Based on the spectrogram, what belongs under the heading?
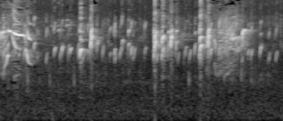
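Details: Several European goldfinches twittering together in a chorus meant to stir silent males into singing, with mating and readiness calls; rapid liquid chirps and high tinkling notes in dense bursts, louder peaks near one, two and three seconds.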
